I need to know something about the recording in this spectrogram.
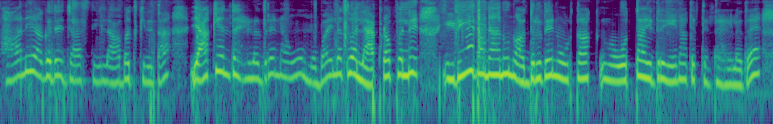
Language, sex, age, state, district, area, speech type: Kannada, female, 18-30, Karnataka, Shimoga, urban, spontaneous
